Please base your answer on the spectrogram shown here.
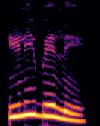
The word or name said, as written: ಇಳಿಬೆಲೆ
